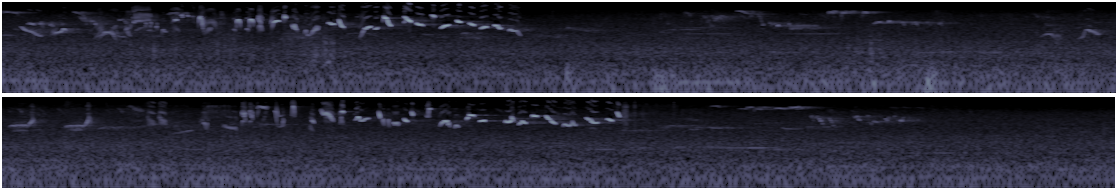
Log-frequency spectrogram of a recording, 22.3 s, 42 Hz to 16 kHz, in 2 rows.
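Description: A songbird singing two long phrases of rapid, high chirps, the first in the opening five seconds and the second from about 13 to 17 seconds in, with a few scattered calls between.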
